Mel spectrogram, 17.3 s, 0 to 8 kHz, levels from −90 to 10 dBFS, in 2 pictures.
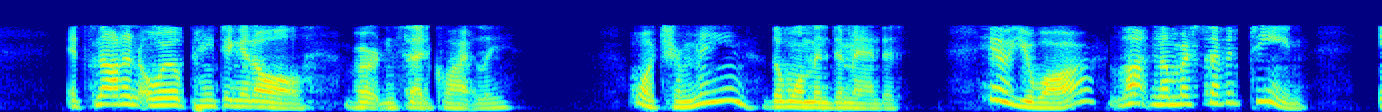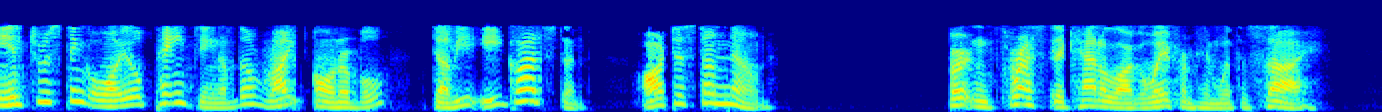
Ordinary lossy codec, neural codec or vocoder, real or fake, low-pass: AAC, 16 kbps; none; real; 7.2 kHz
